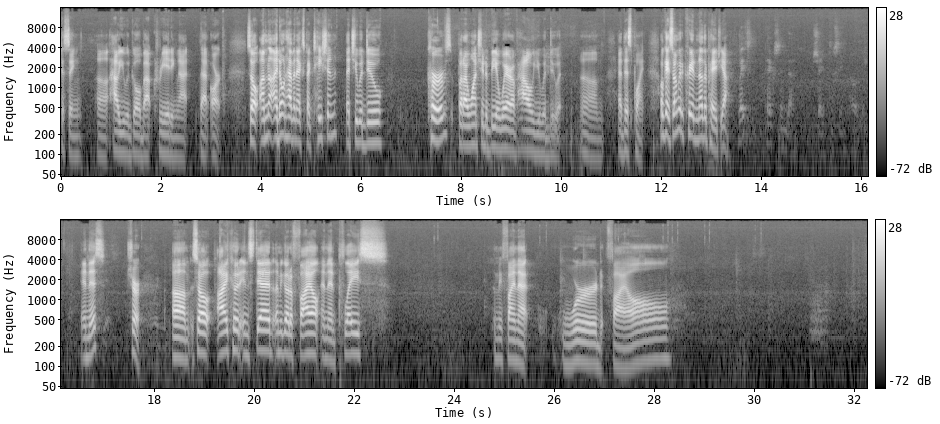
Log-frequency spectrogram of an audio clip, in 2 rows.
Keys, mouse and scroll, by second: 4.2 click, 4.7 click, 5.5 click, 6.3 click, 7.4 Delete, 17.7 click, 20.7 click, 23.6 click, 27.2 click, 27.4 click, 28.2 click, 28.4 click, 29.0 click, 30.1 click.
